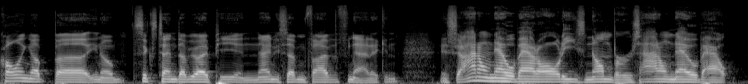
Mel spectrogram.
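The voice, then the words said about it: Put-on Philadelphia accent. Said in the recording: “this is my Philadelphia accent ... that was a horrible Philly accent. ... that's pretty spot on. It's like almost like Cockney ... that sounded like a little bit of a southern accent.”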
